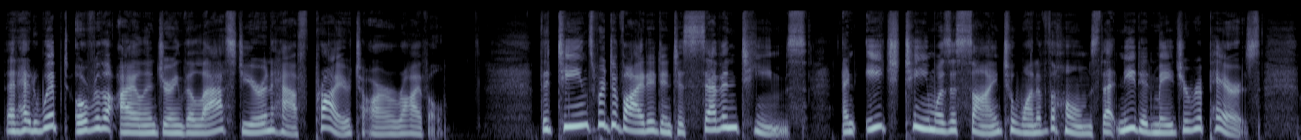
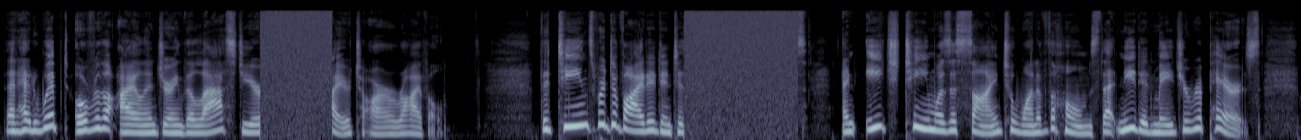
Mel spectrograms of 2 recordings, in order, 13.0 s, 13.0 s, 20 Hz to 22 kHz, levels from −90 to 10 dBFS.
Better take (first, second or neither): first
